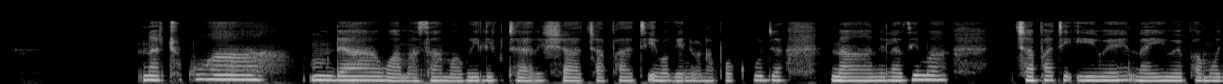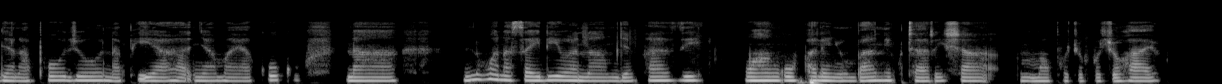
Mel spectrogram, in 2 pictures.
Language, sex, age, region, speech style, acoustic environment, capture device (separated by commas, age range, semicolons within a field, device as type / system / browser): Swahili, female, 35-44, Kenya, relaxed, silence, mobile / Android / Chrome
